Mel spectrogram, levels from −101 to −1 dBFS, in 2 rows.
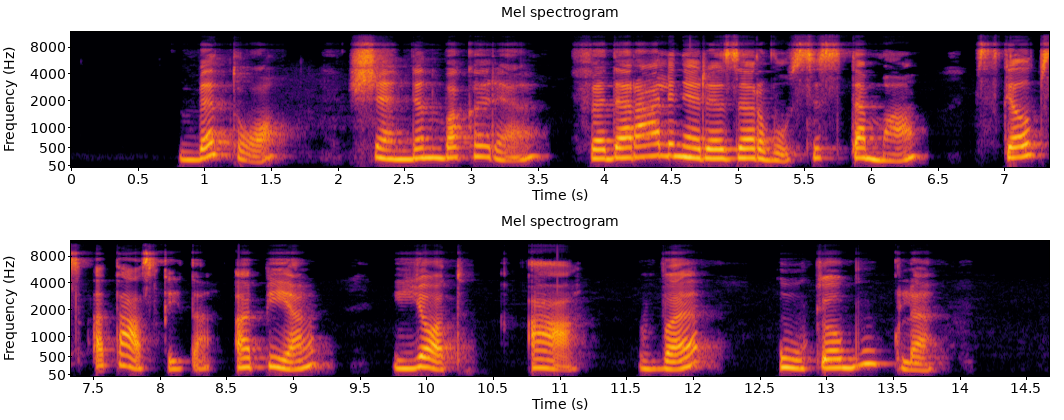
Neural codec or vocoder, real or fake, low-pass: none; real; 10.8 kHz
